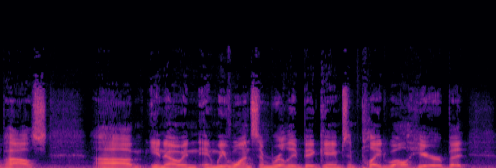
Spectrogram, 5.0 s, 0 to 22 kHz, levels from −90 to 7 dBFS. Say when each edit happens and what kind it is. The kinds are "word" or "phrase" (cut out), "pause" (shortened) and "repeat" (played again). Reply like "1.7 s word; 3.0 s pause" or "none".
none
